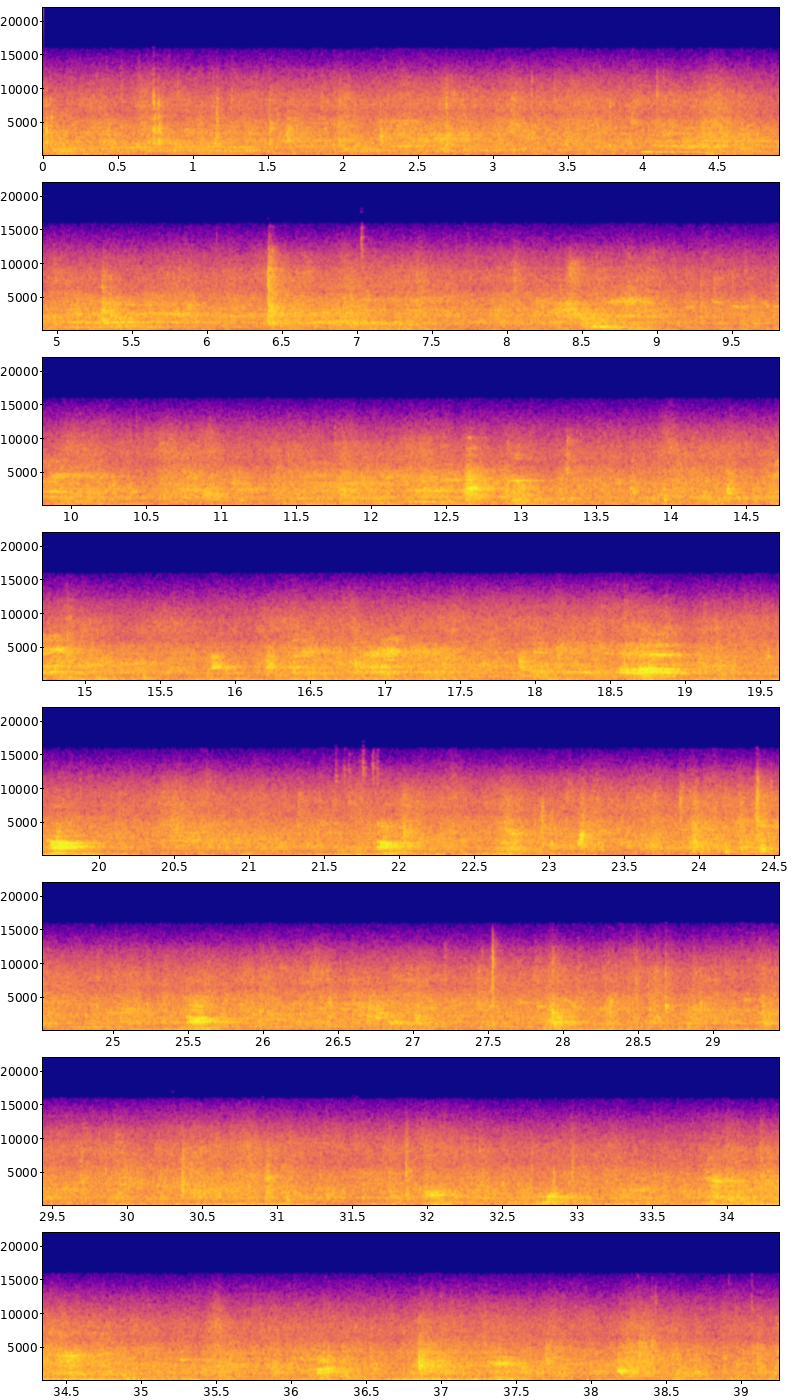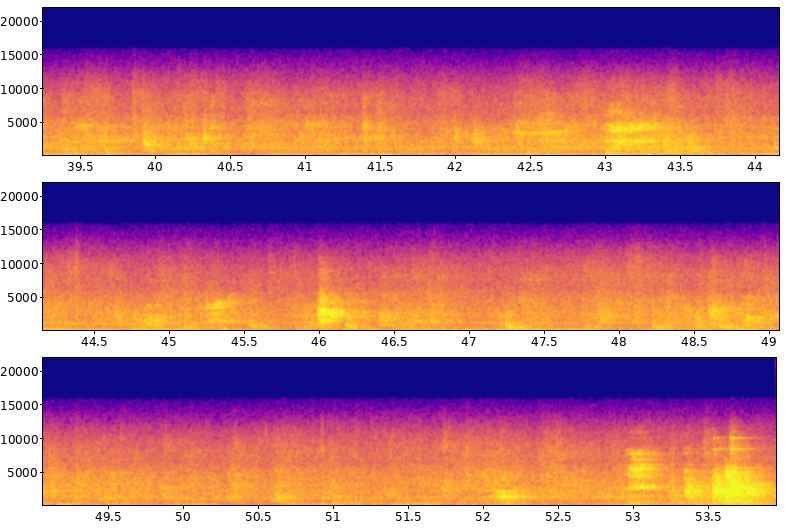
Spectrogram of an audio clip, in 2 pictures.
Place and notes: SBG, El Vilar - Granja de cerdos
